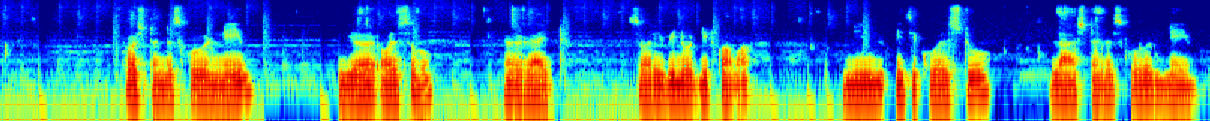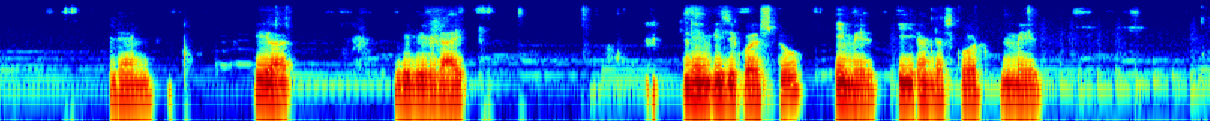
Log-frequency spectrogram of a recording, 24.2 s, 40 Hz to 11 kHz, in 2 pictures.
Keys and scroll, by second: 0.0-2.0 typing, 4.4 Right, 4.8 ,, 5.0 space, 5.8 BackSpace, 7.3-11.4 typing, 11.9 Right, 12.0 Down, 12.3 Down, 17.0 Left, 17.7 Left, 17.8-19.4 typing, 20.9-22.0 typing.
